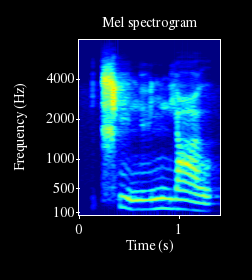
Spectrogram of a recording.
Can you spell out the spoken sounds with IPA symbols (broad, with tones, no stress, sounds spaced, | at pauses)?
t͡ɕʰ i˥˩ n̪ y˧˥ n m j ɑ˥˩ ʊ̯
